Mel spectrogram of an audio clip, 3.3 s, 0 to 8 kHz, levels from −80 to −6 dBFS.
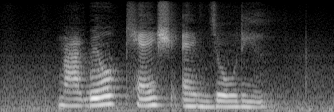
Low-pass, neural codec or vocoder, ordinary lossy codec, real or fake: none; codec, 16 kHz, 0.5 kbps, FunCodec, trained on Chinese and English, 25 frames a second; none; fake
